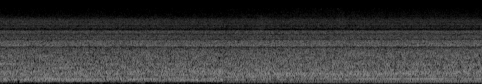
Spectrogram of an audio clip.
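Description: A steady fan running: an even hiss with a low hum that grows a little stronger about halfway through.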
